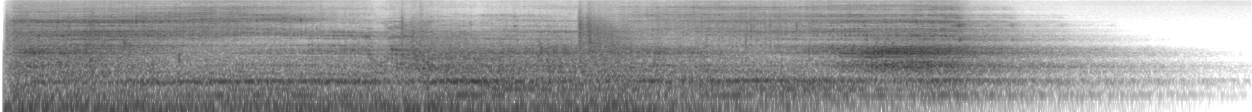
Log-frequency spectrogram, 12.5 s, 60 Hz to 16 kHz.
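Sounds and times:
shaking lab rumble ambience: 0.1 - 8.8.

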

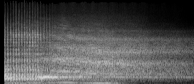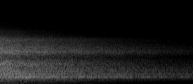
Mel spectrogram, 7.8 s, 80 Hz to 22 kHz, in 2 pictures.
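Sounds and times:
monster vocal attack growl: 0.1 - 2.9.

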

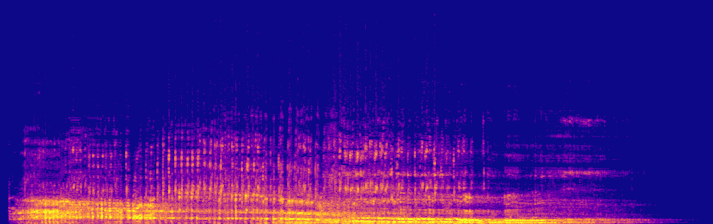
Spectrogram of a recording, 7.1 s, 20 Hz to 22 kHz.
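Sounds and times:
vocals: 0.0 - 6.7.

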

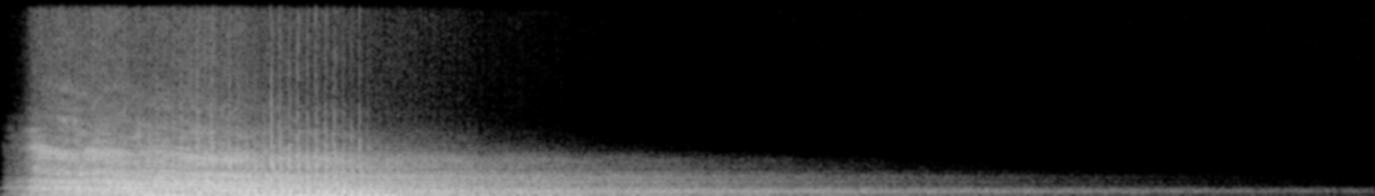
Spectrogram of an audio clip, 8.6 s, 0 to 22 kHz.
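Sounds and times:
monster vocal attack growl: 0.0 - 4.3.

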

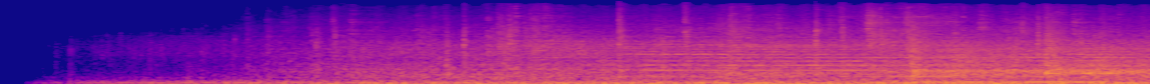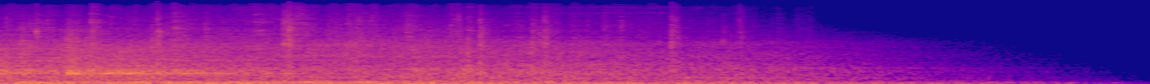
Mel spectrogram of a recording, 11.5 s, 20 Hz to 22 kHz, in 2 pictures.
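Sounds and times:
asteroid mining machines ambience: 1.3 - 10.5.

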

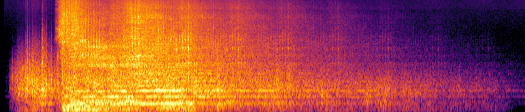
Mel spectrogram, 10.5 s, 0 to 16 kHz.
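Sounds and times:
sun monster bellow: 1.2 - 8.0.

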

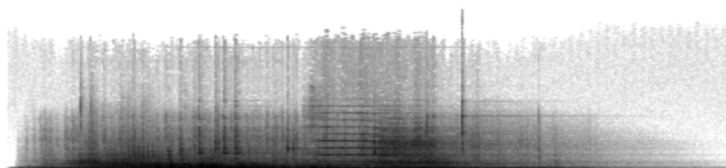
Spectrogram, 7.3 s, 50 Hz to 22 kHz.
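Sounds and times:
low creaks: 0.1 - 6.4.

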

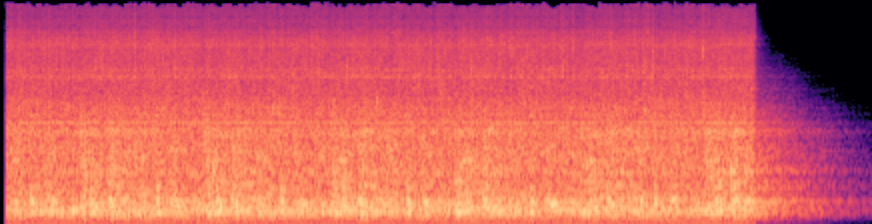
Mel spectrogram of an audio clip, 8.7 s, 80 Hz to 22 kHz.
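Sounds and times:
steady ocean sound: 0.0 - 7.6.

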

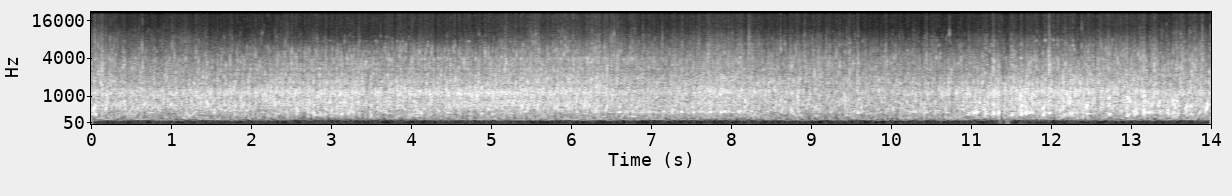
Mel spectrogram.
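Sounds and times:
vehicle movement bubble loop: 0.0 - 13.9.

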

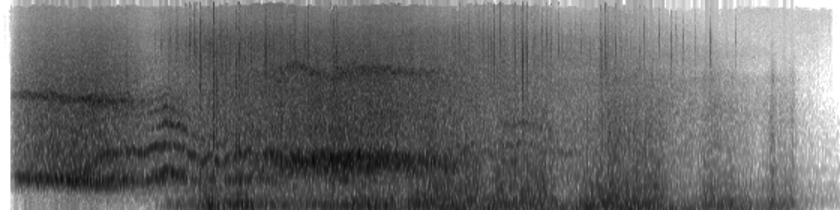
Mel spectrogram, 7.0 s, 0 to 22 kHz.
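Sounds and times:
wind blowing debris in a settlement: 1.2 - 6.7.

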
